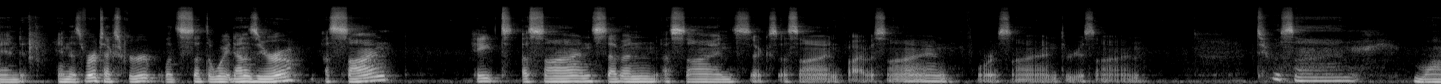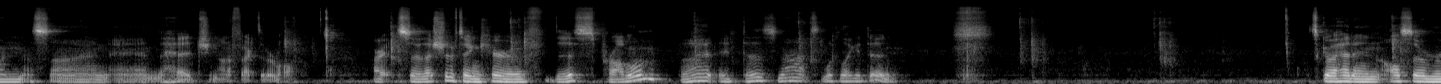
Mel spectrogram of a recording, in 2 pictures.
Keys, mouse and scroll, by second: 0.3 Tab, 3.1-18.5 drag, 17.2 a, 18.3 Tab, 19.5 r, 22.1-27.9 drag, 22.4 r, 24.6 right click, 26.0 right click, 28.3 Tab.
